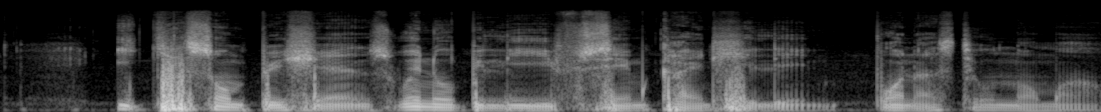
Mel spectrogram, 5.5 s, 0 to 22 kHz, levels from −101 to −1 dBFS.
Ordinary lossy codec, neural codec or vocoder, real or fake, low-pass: none; none; real; 14.4 kHz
